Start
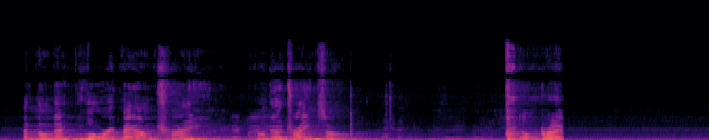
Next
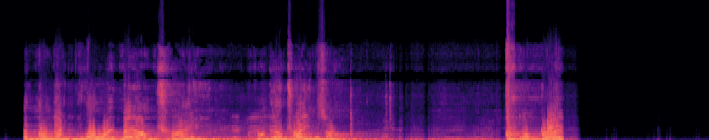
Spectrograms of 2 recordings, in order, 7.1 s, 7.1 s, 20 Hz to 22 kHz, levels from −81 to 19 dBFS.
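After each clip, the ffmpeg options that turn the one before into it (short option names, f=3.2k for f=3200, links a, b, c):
-af "aeval=exprs='0.631*sin(PI/2*3.55*val(0)/0.631)':c=same,agate=range=-35dB:threshold=-25dB:ratio=16:detection=peak,volume=2.5dB"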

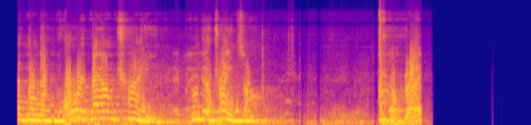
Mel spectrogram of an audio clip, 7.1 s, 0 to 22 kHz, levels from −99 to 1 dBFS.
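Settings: -af "aeval=exprs='sgn(val(0))*max(abs(val(0))-0.01,0)':c=same"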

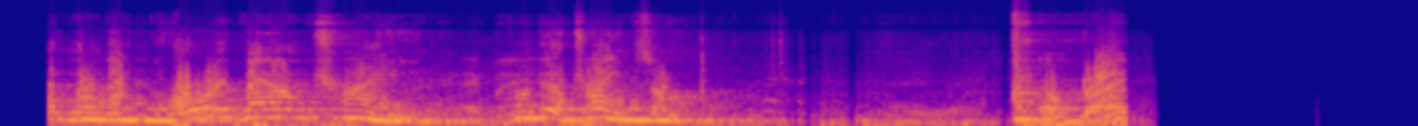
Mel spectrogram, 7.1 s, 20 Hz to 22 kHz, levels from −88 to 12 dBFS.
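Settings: -af "flanger=delay=0.8:depth=2.1:regen=-68:speed=1.6:shape=triangular,volume=-4.5dB"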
